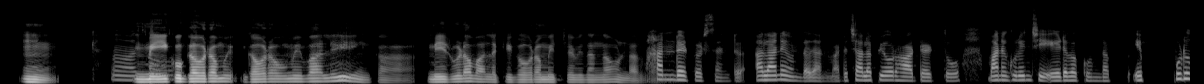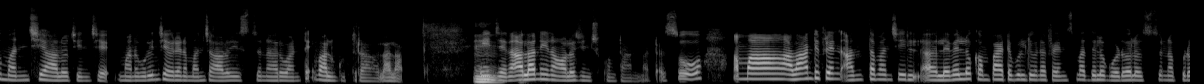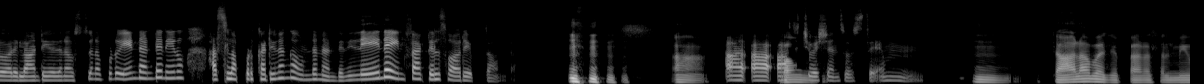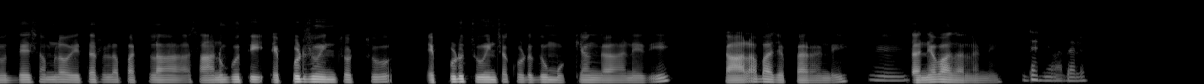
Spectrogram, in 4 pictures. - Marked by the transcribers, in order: in English: "సో"; "గౌరవం" said as "గౌరం"; in English: "హండ్రెడ్ పర్సెంట్"; in English: "ప్యూర్ హార్టెడ్‌తో"; teeth sucking; other background noise; in English: "సో"; in English: "ఫ్రెండ్"; in English: "లెవెల్‌లో కంపాటిబిలిటీ"; in English: "ఫ్రెండ్స్"; in English: "ఇన్‌ఫాక్ట్"; in English: "సారీ"; chuckle; sniff
- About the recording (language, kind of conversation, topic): Telugu, podcast, ఇతరుల పట్ల సానుభూతి ఎలా చూపిస్తారు?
